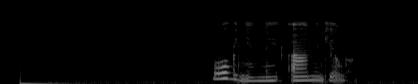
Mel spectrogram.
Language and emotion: Russian, sad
